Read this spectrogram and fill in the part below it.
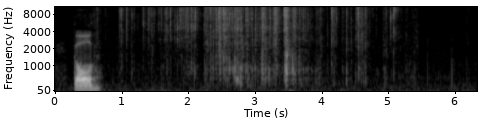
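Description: A foil wrapper crinkles and tears as it is opened.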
